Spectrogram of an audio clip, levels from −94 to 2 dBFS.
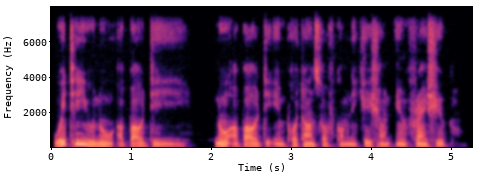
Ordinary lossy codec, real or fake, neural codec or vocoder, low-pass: Opus, 64 kbps; real; none; 7.2 kHz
